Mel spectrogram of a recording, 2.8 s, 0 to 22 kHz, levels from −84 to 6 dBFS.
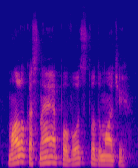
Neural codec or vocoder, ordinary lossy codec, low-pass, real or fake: none; none; 19.8 kHz; real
